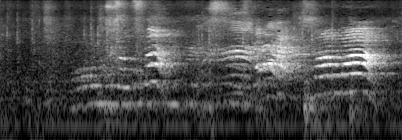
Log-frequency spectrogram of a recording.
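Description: Children's voices calling and chattering in an indoor play area, building over a couple of seconds, over a steady low hum.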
